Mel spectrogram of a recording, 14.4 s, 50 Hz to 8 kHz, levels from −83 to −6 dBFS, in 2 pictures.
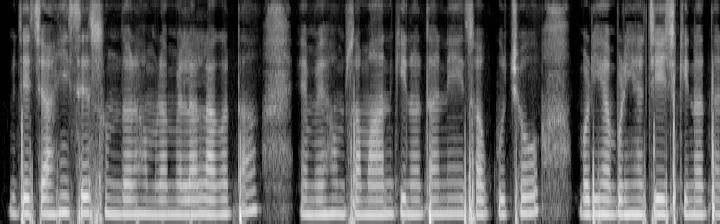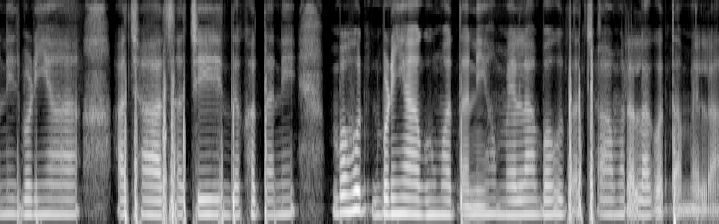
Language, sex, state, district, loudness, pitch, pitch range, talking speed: Bhojpuri, female, Bihar, East Champaran, -19 LUFS, 195 Hz, 190-200 Hz, 140 wpm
